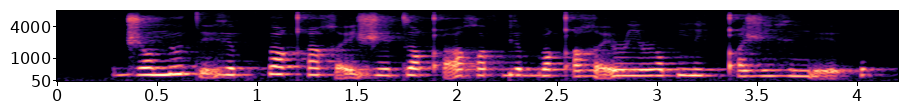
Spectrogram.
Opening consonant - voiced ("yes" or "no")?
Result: yes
